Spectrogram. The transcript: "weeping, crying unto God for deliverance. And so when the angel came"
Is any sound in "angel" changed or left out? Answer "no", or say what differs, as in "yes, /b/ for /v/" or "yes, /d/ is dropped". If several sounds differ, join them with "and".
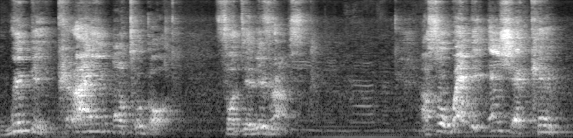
yes, /ʃ/ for /dʒ/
